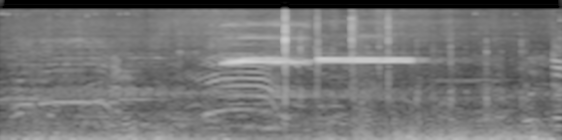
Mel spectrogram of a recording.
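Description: A referee's whistle blows two short, steady high blasts about two seconds in, ending the play. Under it are shouting voices and a low wind rumble on the microphone.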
